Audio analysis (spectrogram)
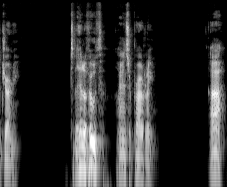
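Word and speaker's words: Howth: to take for ho I pr ounc the word as it is spelled to rhyme with South he corrected me at once is the hill of Huth you mean he said making it rhyme with youth and that's your tram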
